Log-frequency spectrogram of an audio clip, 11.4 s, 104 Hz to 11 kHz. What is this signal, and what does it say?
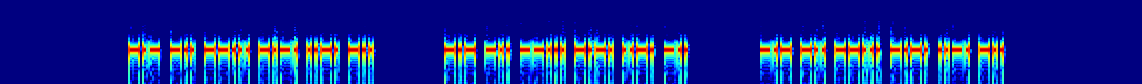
Morse code, heard as a keyed tone, about 36 wpm, 700 Hz. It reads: KD7CFD KD7CFD KD7CFD
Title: USA Call Signs - 6 Characters - Repeated 3x - 35wpm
